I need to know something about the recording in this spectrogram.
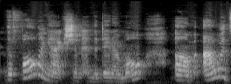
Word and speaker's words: denouement: you can see this, but your denouement. That's how they say it is French.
